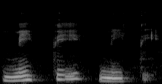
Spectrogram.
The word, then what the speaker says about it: neti neti: So a beautiful practice to just really bring this home is a practice called neti neti. And it's spelled it's a Sanskrit word of course, but you can think of it as n e t i neti neti.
